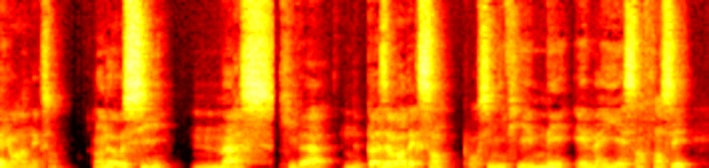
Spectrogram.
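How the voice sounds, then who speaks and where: A man's voice: fairly low pitch, a little mellow. A man teaching a Spanish lesson in French, explaining patiently and spelling words out letter by letter. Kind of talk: language lesson to camera. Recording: echoey room.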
